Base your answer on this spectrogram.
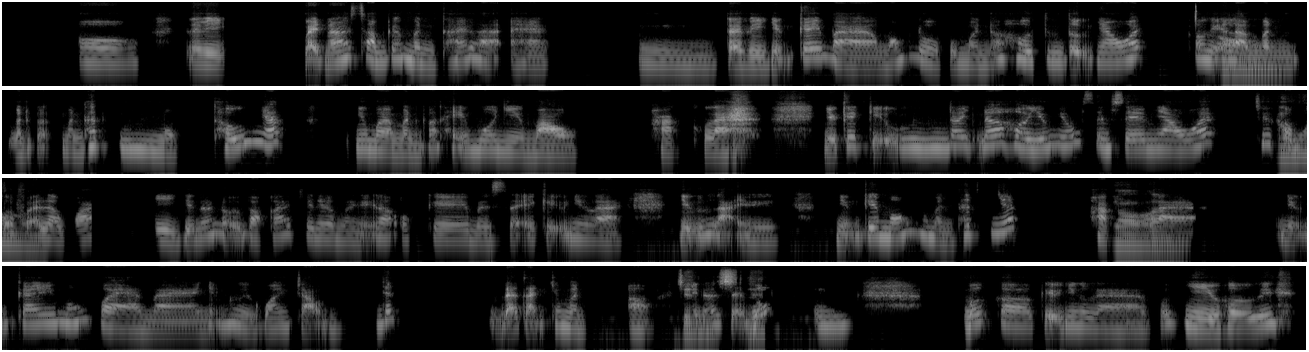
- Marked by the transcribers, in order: tapping; laughing while speaking: "là"; other background noise; chuckle
- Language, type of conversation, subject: Vietnamese, advice, Làm sao để bớt gắn bó cảm xúc với đồ đạc và dọn bớt đồ?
